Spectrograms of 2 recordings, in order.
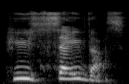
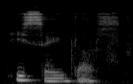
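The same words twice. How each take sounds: First: Slow, loud bellow. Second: Soft slow whisper. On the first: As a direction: boom it out grudgingly. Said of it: "the ant bellowed". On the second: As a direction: breathe it out grudgingly. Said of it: "ant whispered". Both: A narrator's reading.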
